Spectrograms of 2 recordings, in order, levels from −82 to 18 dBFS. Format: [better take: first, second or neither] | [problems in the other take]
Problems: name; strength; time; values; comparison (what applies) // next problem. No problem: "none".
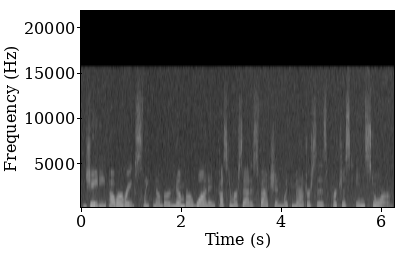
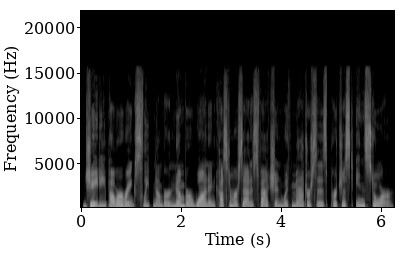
second | hiss; noticeable; throughout; 10 dB below the speech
